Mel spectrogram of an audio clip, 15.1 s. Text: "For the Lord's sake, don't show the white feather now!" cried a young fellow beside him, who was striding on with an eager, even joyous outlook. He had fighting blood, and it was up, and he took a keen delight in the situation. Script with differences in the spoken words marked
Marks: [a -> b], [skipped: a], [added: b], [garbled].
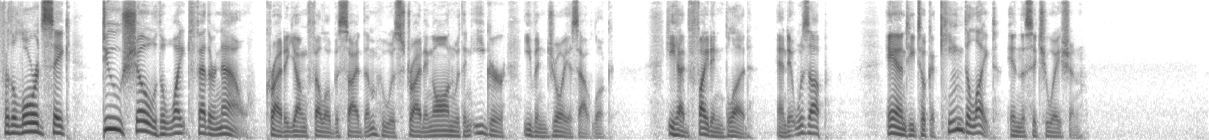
"For the Lord's sake, [don't -> do] show the white feather now!" cried a young fellow beside [him, -> them] who was striding on with an eager, even joyous outlook. He had fighting blood, and it was up, and he took a keen delight in the situation.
